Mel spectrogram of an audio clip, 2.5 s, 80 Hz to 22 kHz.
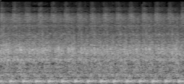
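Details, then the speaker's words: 1994 Ford F-Super Duty dump truck, sat for years, first start with air cleaner off: an even idle of about five beats a second with no misses. Oil pressure is good, with a little smoke. "Oh, yeah. It's a running. We got oil pressure. She lives."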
